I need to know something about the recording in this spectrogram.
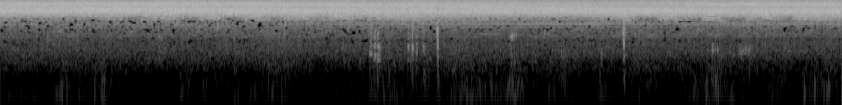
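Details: Continuous shrill drone of summer cicadas at Awaji Island Monkey Center in southern Sumoto, Hyogo, Japan, among wild Japanese macaques; a few faint soft knocks and rustles sound beneath the unwavering buzz.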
